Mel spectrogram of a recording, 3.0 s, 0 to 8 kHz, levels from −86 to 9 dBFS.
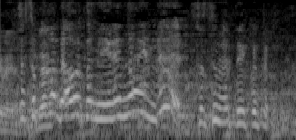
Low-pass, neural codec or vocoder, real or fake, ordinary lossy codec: none; codec, 16 kHz, 8 kbps, FreqCodec, smaller model; fake; none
